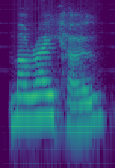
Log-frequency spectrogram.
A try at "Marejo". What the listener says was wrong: You got to roll the R. Come on, roll the R.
